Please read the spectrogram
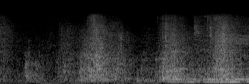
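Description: A person breathing slowly and audibly close to the microphone: noisy rushes of air with short pauses between them, the easy breath in of a relaxed breathing exercise. A faint low hum comes in near the end.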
